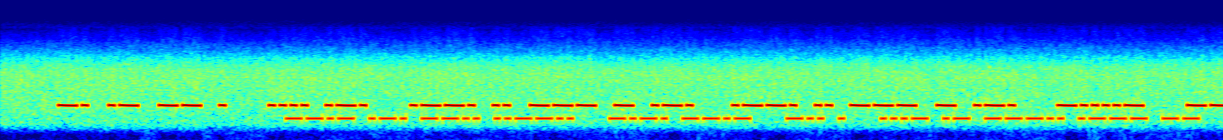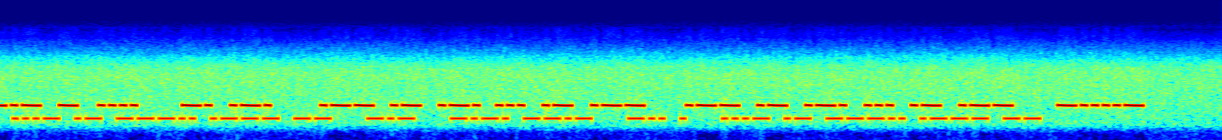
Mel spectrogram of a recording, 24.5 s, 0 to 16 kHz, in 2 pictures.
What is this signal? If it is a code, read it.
Morse code, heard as two keyed tones. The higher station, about 22 wpm, 840 Hz: NAME HR PIOTR PIOTR - QTH NR WARSAW WARSAW -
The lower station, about 23 wpm, 450 Hz: QRZ? CQ DE VA8JM VA8JM K CQ DE VA8JM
